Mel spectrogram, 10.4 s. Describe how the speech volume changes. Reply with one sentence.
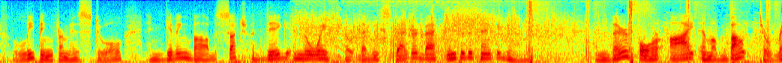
The volume of the speech goes up.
